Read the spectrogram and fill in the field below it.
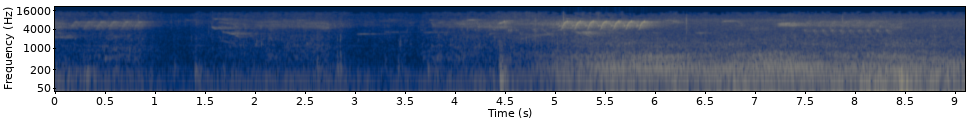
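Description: A paddle splashes softly in calm water in the distance.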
